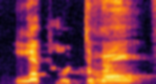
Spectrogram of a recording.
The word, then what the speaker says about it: L'Appartement: L'Appartement. Is that correct? Yeah. No. It's l'appartement. L'appartement 4F. I'll say it so you could hear what it sounds like when an American says it. L'appartement 4F.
